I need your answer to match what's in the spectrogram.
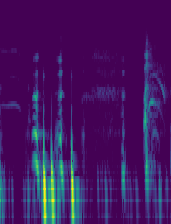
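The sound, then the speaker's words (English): A short run of fairly loud coughs, three or four quick bursts in a row, followed by a raspy throat-clearing breath and one more cough at the end. “might have also picked up what we like to call a little bit of a cough between the end of the trip and now.”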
